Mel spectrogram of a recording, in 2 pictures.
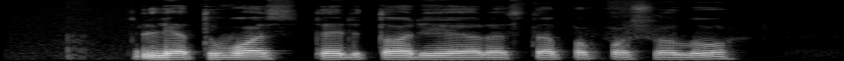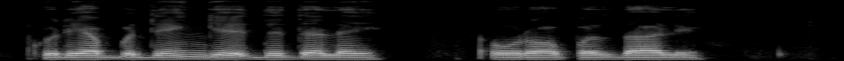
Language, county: Lithuanian, Klaipėda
